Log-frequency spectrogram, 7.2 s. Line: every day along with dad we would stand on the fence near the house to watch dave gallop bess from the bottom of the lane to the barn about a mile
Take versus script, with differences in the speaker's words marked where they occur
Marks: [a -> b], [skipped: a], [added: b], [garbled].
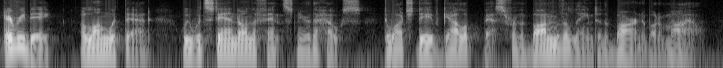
every day along with dad we would stand on the fence near the house to watch dave gallop bess from the bottom of the lane to the barn about a mile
